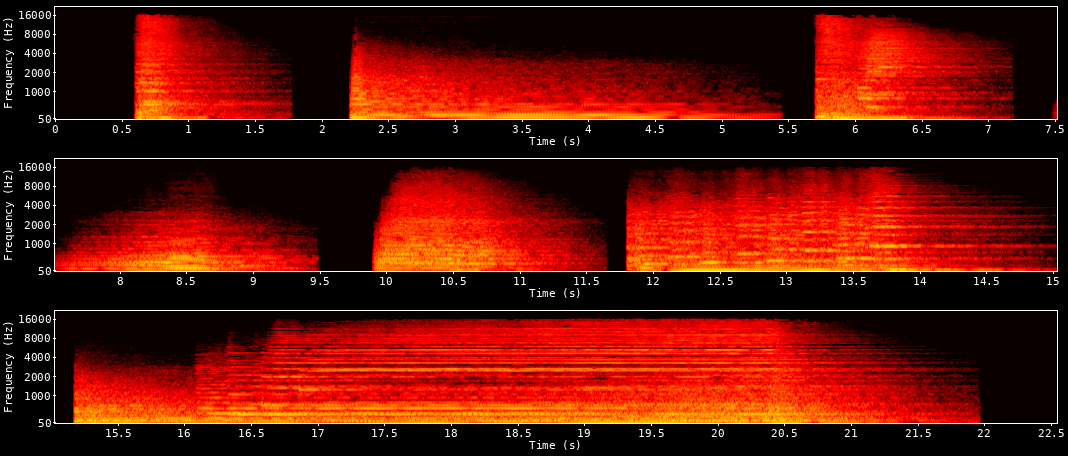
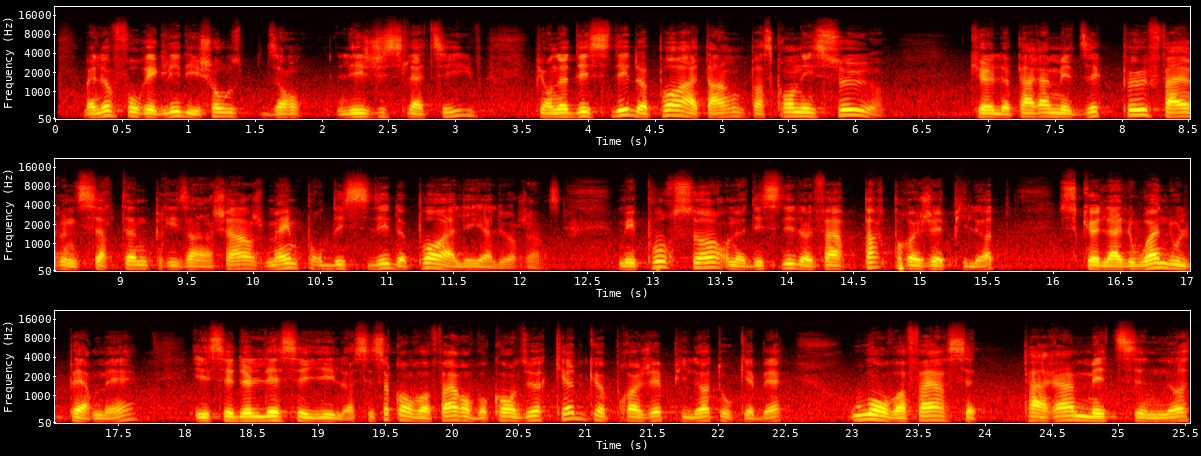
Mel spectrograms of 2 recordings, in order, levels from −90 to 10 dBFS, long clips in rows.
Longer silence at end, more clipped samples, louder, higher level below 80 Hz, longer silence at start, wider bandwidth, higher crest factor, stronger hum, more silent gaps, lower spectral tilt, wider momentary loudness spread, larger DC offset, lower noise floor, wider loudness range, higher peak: first, 0.85 s vs 0 s; neither; second, -26 LUFS vs -21 LUFS; first, -36 dBFS vs -72 dBFS; first, 0.6 s vs 0.2 s; first, 16.5 kHz vs 13 kHz; about the same, 18 dB vs 18 dB; neither; first, 1.87-2.15 s, 5.54-5.68 s, 7.36-7.40 s, 9.58-9.81 s vs none; about the same, -4.5 dB/octave vs -4.5 dB/octave; first, 19 LU vs 10 LU; neither; first, -56 dBFS vs -49 dBFS; first, 7 LU vs 3 LU; second, -10 dBFS vs -2 dBFS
